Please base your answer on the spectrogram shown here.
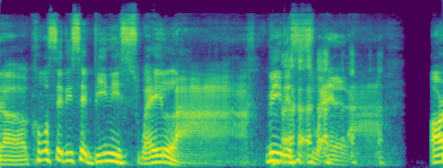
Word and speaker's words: Venezuela: Yeah, Venezuela. That's how you got to say it. ¿Cómo se dice Venezuela? Venezuela.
